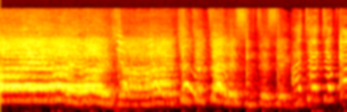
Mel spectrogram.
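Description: Girls' choir singing a Marakwet folk song: the full choir comes in loudly at once, holds a high note for about a second, then sings on more softly.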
